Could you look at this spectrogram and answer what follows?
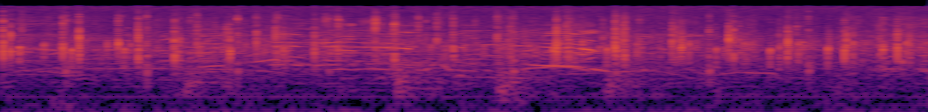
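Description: Crowd along the street at a community day parade clapping for a passing senior citizens float, a steady dense patter of many hands mixed with scattered voices and cheers, moderately loud and continuous throughout.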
